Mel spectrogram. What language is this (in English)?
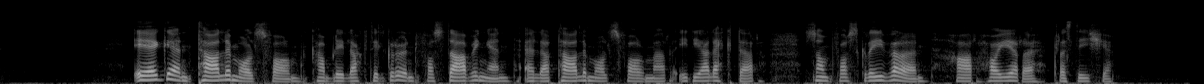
Norwegian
